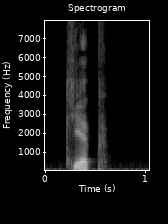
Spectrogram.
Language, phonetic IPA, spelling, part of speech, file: Polish, [cɛp], kiep, noun, Pl-kiep.ogg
